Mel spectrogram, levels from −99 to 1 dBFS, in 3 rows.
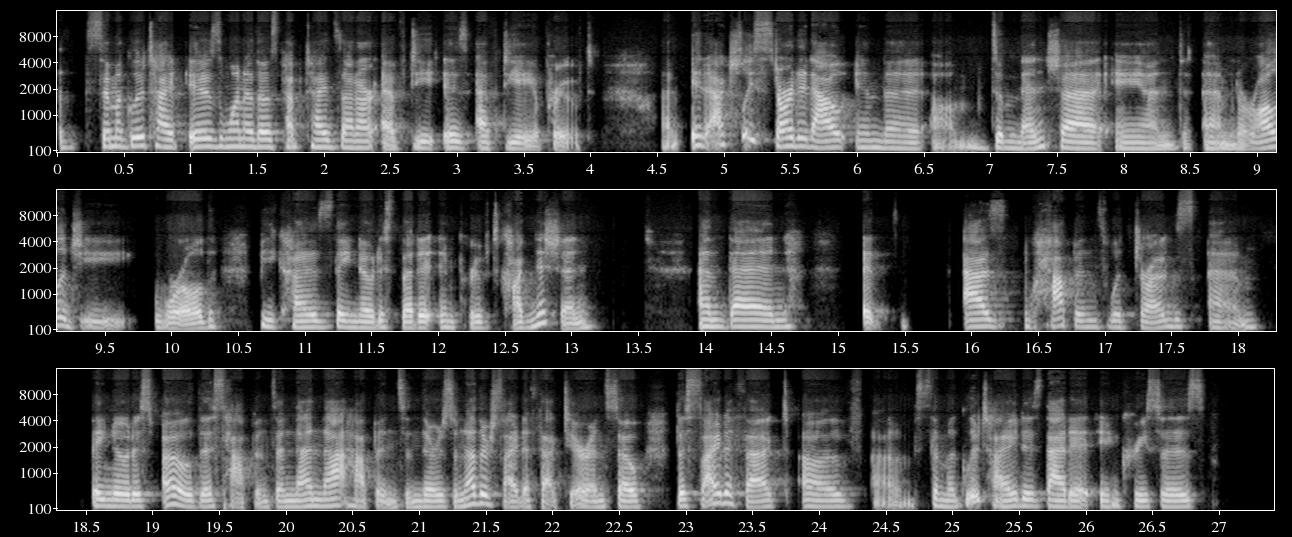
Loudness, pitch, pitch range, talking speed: -18 LUFS, 165 Hz, 150-180 Hz, 145 wpm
